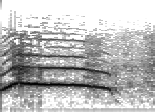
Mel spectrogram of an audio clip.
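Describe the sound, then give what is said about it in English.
A man's voice imitates a rooster crowing: one loud, drawn-out call that rises quickly, holds a steady pitch for about a second, then breaks off, leaving faint room noise. “The rooster, the one I just did.”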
